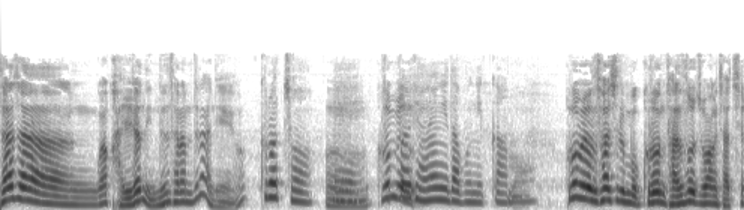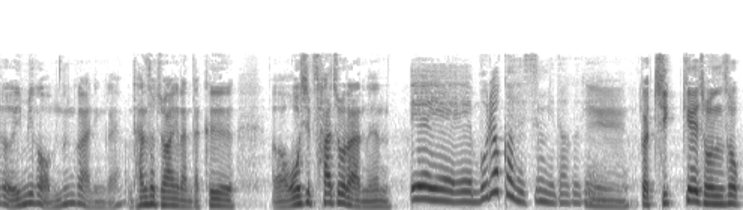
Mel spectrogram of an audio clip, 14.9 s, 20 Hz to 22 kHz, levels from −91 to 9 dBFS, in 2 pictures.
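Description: No technical faults are audible.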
